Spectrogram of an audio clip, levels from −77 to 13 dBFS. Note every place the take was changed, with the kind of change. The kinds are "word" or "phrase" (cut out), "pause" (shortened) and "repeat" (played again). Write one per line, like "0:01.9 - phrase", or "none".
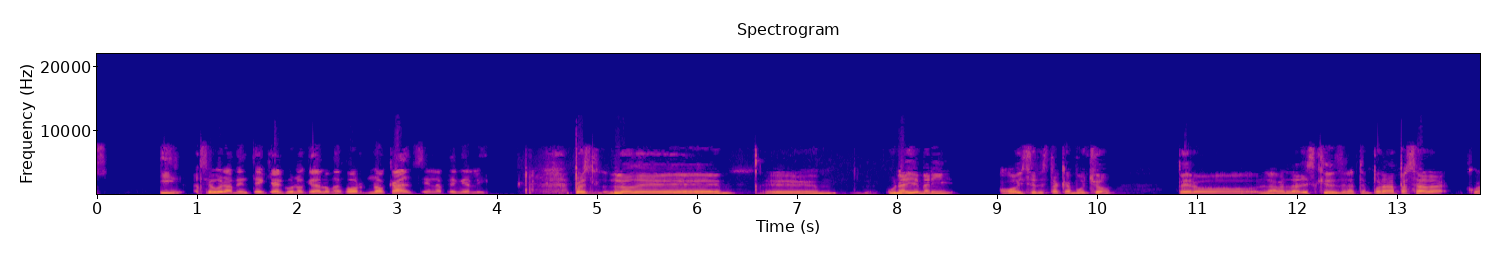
none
